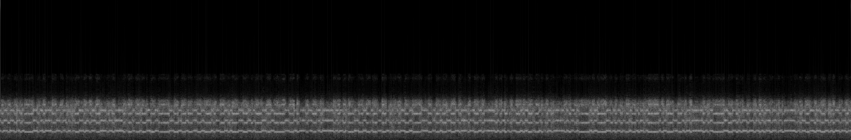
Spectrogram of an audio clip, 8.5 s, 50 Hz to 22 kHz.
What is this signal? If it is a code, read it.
Two-tone teleprinter signal, about 170 Hz shift.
